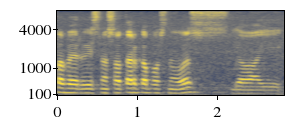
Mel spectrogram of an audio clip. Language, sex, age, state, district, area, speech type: Nepali, male, 30-45, West Bengal, Darjeeling, rural, spontaneous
